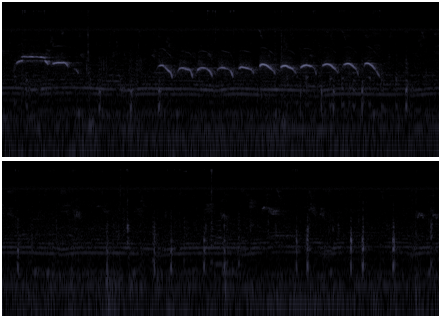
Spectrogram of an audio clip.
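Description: Chinese hwamei gives a brief whistle, then a loud run of about nine looping, dipping whistled notes. Soft clicks and a steady electrical hum follow.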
